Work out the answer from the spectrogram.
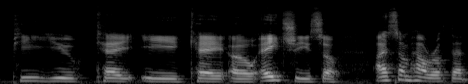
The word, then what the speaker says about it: Pukekohe: It was like Pukekohe. So I somehow wrote that down very wrong. Blame me for any mispronunciations, any misspellings.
